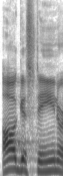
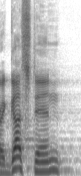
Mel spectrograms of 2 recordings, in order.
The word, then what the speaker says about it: Augustine: I've been reading the spiritual autobiography of Augustine, or Augustine, as some would pronounce his name, and he wrote this book called Confessions in the late 300s.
